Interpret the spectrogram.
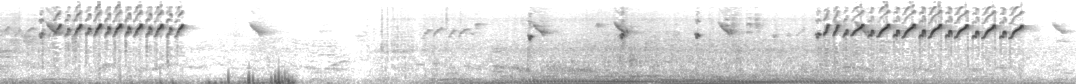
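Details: Pied bushchat singing, used as master song for training songbirds: two bursts of fast, high repeated chirps, each about two seconds long, separated by a quieter stretch with scattered thin call notes and low rumbling background.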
